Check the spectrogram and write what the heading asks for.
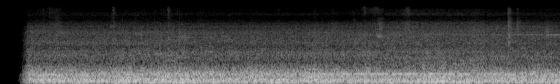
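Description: A bus running along a road, heard from inside its cabin: a steady low rumble of engine and road noise, with a faint steady tone over it in the second half.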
